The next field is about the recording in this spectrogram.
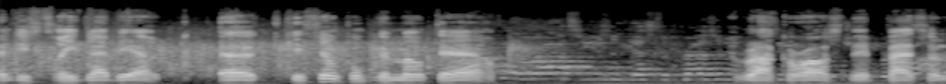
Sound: applause

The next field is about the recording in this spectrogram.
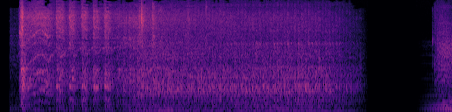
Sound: engine whirring

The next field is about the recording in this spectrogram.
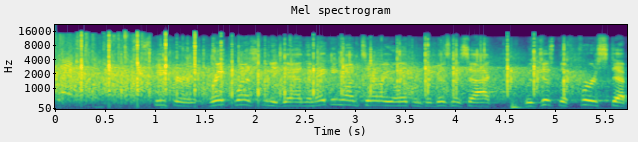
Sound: applause

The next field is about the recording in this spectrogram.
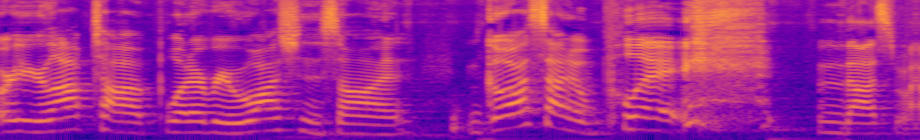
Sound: laughs

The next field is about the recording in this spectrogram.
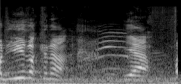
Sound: meow

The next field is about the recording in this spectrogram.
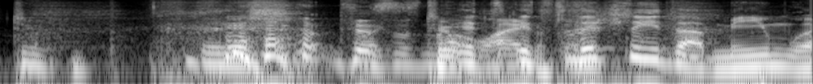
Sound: everyone laughs

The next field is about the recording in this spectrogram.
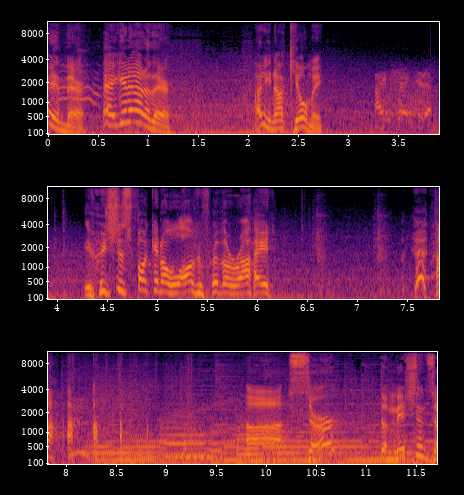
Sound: laughs

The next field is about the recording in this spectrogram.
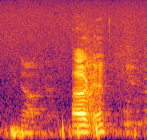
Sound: audience murmuring

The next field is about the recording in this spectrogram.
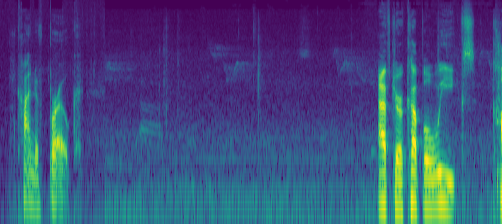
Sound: birds chirping

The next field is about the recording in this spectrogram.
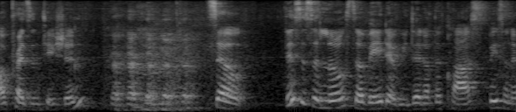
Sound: laugh

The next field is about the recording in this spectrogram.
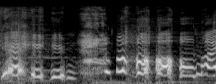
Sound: laughing

